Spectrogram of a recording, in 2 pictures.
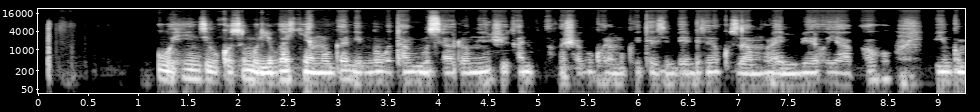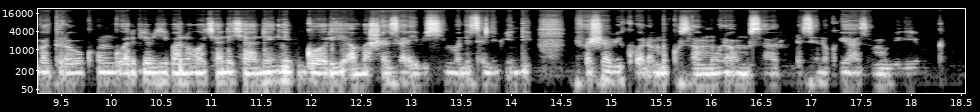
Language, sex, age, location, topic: Kinyarwanda, male, 25-35, Huye, agriculture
